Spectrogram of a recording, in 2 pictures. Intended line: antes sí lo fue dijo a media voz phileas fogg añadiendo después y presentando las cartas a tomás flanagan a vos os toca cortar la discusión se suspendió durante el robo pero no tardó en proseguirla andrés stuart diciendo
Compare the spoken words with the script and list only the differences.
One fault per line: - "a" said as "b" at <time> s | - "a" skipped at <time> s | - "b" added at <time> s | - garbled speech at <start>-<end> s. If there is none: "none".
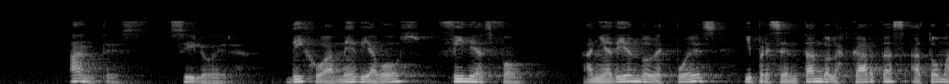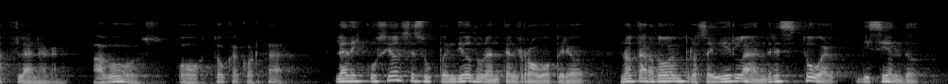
- "fue" said as "era" at 2.1 s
